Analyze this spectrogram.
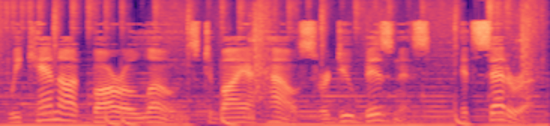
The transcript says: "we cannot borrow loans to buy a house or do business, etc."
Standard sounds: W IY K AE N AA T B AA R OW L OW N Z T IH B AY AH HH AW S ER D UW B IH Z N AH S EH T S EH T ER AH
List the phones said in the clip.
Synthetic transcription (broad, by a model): W IY K AE N AA T B AA R OW L OW N Z T IH B AY AH HH AW S ER D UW B IH Z N AH S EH T S EH T ER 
